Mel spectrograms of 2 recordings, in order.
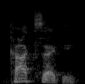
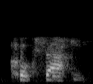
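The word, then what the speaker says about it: Coxsackie: What does that what how you pronounce that? Coxaki, right? They call it Kaki.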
